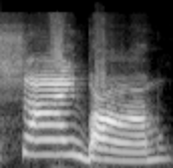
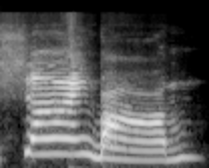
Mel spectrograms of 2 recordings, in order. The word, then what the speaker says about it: Sheinbaum: But yes, her name is Sheinbaum, because to me it's obvious once I say her name. Her name is Sheinbaum.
